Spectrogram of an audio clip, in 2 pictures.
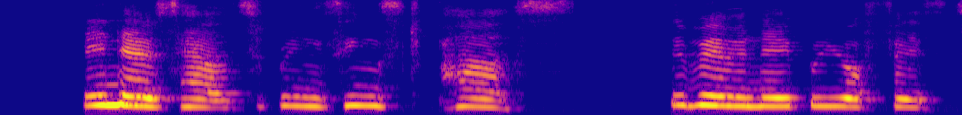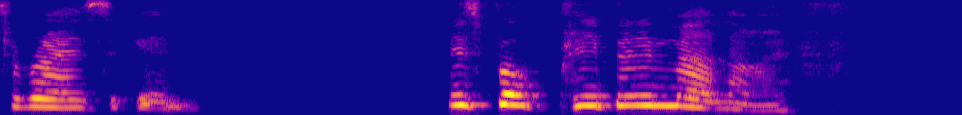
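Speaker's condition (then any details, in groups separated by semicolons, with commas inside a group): Deafness, severe; effectively profoundly deaf, hears noises but cannot identify them, sees blurs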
